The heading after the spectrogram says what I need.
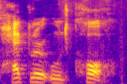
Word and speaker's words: Heckler & Koch: if Heckler & Koch, it should be pronounced Heckler und Koch, like Heckler und Koch. Because I feel like that O-C-H, it's not a Koch, it's, you know that like Doch, Hoch, like, I feel as if Heckler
